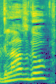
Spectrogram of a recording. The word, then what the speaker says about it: Glasgow: Una notizia che interesserà gli zeppofili è che è stato scoperto un audio inedito di un concerto del 73 a Glasgow, Glasgow, non me ne vogliano i locali che mi correggono sempre quando sbaglio la pronuncia, Glasgow.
